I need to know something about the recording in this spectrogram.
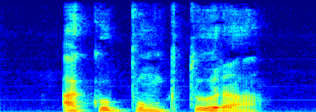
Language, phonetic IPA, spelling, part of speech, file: Polish, [ˌakupũŋkˈtura], akupunktura, noun, Pl-akupunktura.ogg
